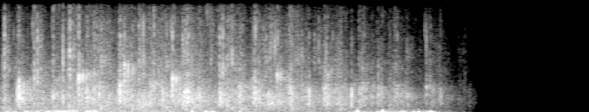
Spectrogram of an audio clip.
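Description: Audience applauding, a dense patter of many hands clapping, which cuts off abruptly about three and a half seconds in.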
